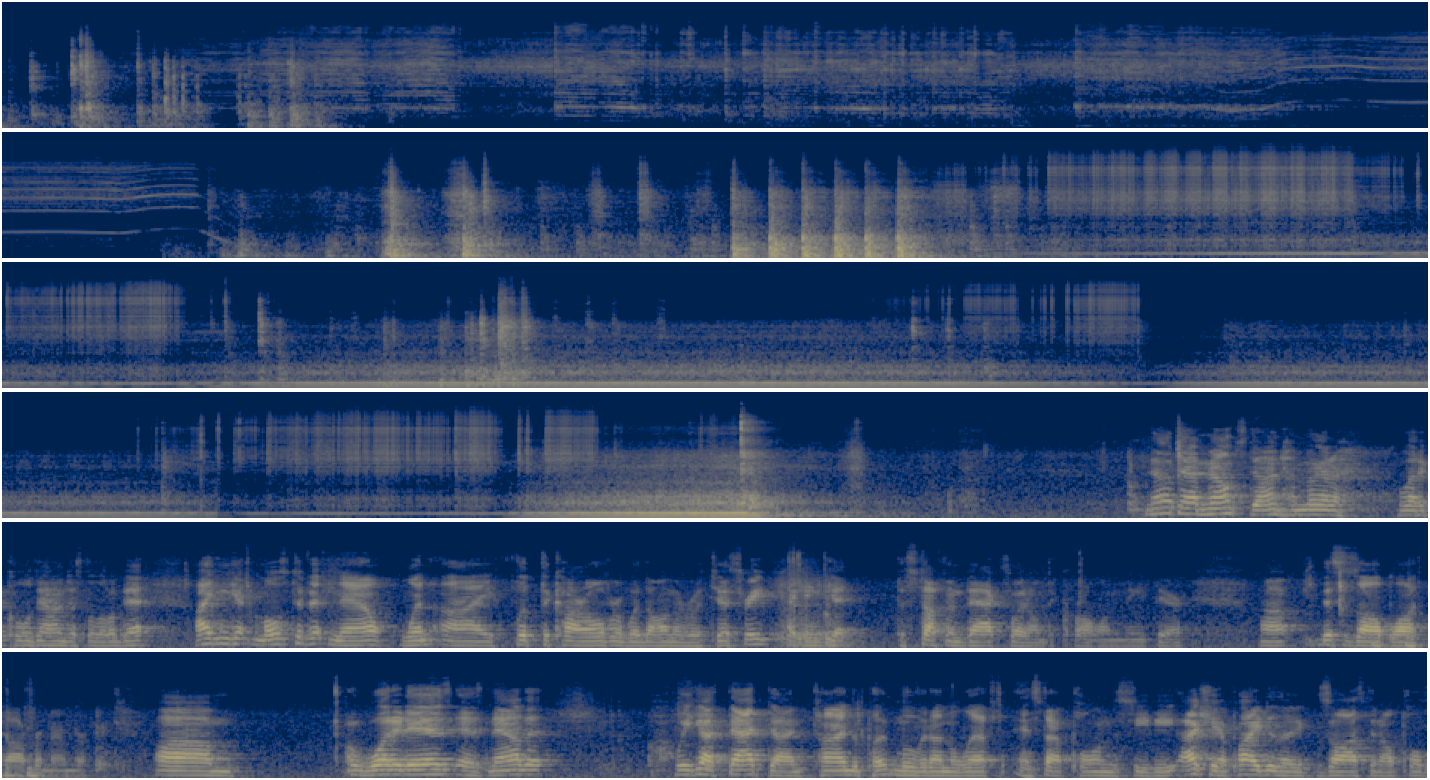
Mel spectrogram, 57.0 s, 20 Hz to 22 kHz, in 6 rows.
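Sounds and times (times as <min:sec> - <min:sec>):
arc welder crackling and humming: 0:15.8 - 0:34.5.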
